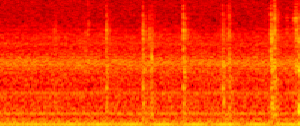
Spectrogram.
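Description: Steady low mechanical hum, with a few faint ticks.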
